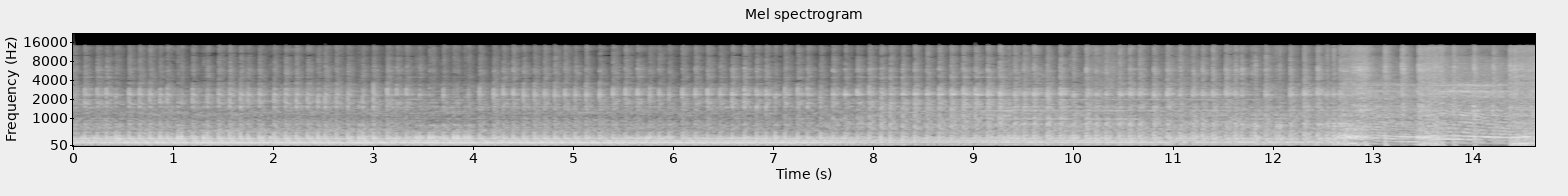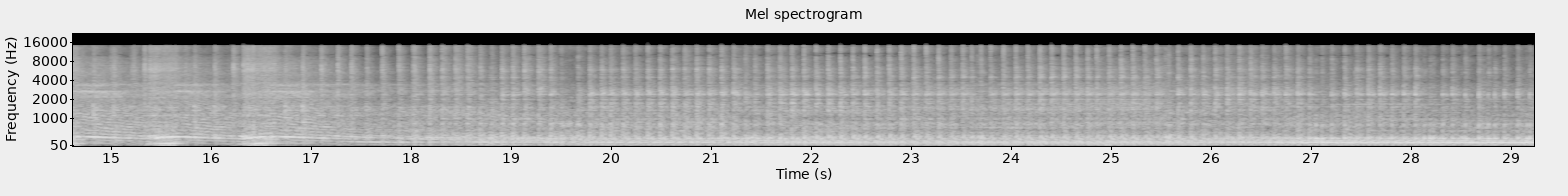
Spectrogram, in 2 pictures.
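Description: Yamaha Yaz two-stroke motorcycle engine idling, revved in four quick blips about a second apart midway, then settling back to idle.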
